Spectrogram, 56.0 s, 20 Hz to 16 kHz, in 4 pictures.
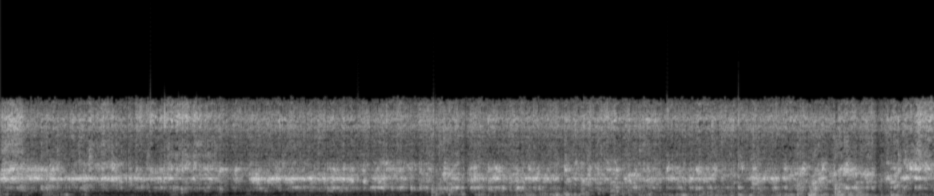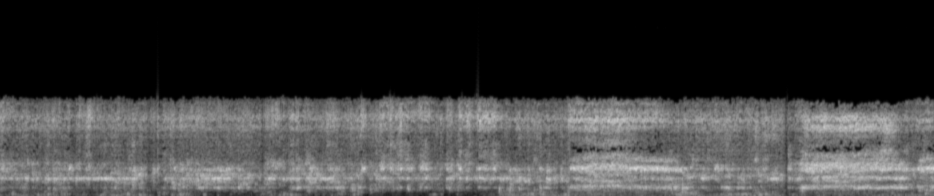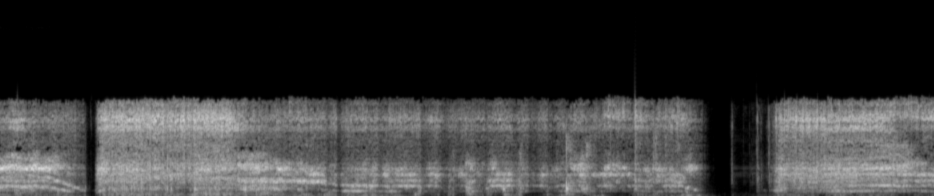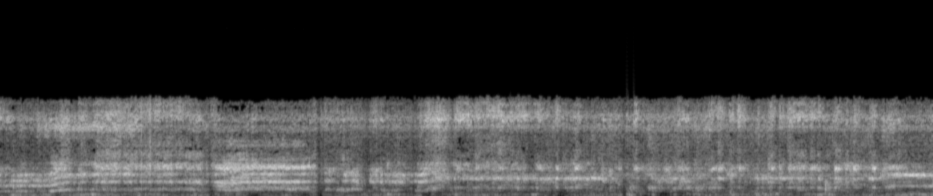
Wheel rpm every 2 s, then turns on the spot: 200, 200, 200, 200, 200, 200, 200, 200, 200, 200, 200, 200, 200, 200, 130, 190, 140, 120, 110, 40, 110, 140, 160, 160, 180, 200, 200, 210.
none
